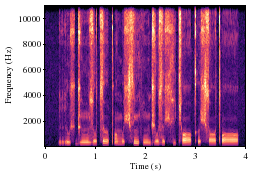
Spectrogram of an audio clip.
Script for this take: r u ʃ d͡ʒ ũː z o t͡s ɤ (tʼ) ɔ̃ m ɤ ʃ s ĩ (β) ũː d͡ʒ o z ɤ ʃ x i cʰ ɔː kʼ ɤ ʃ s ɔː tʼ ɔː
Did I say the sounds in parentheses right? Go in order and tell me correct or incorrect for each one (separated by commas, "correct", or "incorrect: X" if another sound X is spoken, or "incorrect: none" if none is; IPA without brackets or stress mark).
incorrect: pʼ, incorrect: f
